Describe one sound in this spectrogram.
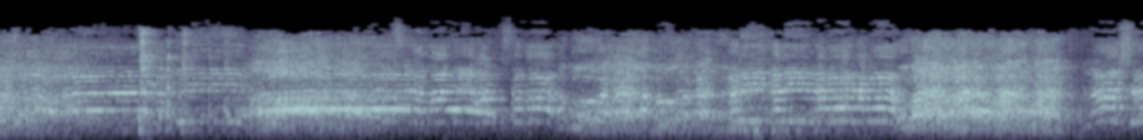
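A middle-aged man speaks loudly and passionately through a microphone, with the voice echoing off hard walls.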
